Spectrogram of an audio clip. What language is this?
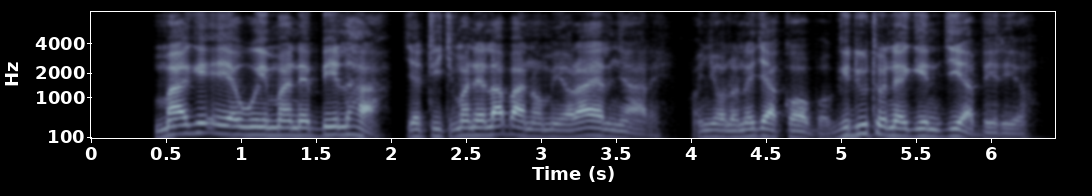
Luo (Kenya and Tanzania)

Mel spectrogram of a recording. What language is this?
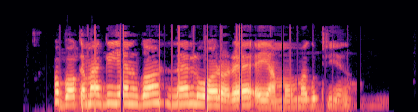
Luo (Kenya and Tanzania)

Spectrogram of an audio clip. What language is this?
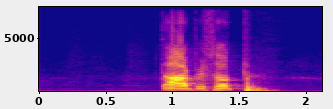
Assamese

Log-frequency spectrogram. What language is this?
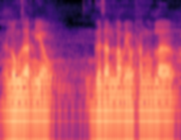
Bodo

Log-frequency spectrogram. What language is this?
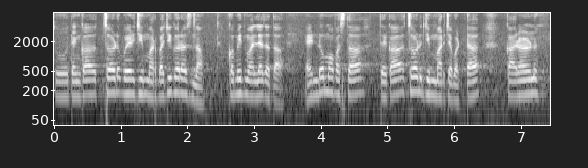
Konkani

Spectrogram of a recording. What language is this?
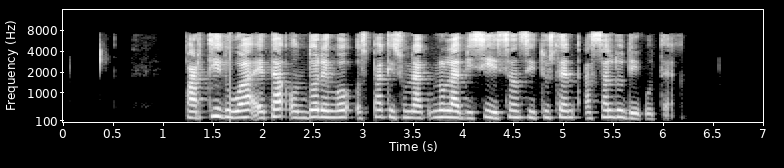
Basque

